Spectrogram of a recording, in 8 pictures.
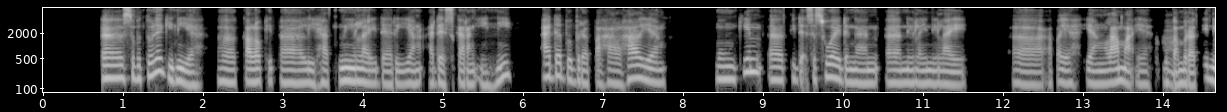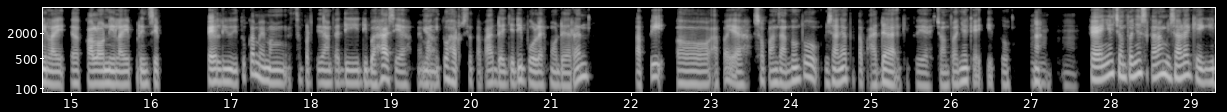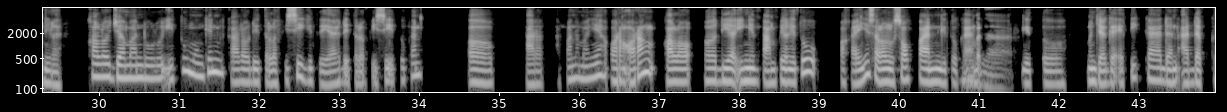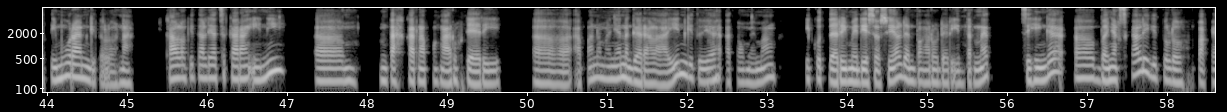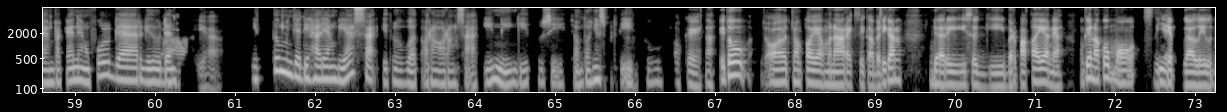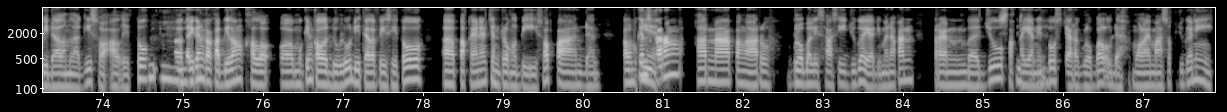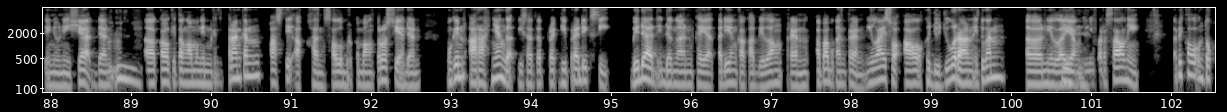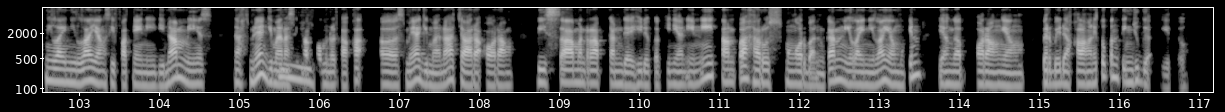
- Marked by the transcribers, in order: in English: "value"; other background noise
- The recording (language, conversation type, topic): Indonesian, podcast, Bagaimana kamu menyeimbangkan nilai-nilai tradisional dengan gaya hidup kekinian?
- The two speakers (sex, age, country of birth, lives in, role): female, 45-49, Indonesia, Indonesia, guest; male, 25-29, Indonesia, Indonesia, host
